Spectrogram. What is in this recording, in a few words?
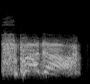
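Polish aircraft destroyed mood high; War Thunder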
